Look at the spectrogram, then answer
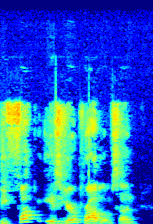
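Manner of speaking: plain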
